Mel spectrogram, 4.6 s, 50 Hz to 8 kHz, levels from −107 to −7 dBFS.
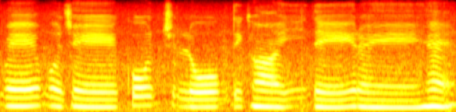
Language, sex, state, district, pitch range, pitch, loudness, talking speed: Hindi, male, Madhya Pradesh, Katni, 195-220 Hz, 205 Hz, -13 LUFS, 105 wpm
